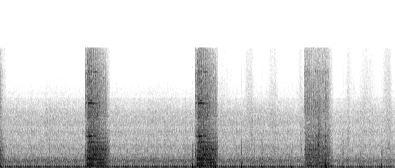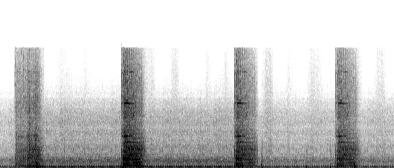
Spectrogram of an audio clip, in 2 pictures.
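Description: Footsteps fall on stone paving.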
